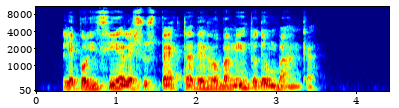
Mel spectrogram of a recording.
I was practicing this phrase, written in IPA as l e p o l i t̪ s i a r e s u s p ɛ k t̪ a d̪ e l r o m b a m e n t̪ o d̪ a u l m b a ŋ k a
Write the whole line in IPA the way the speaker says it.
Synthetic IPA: l e p o l i t̪ s iː a l e s u s p ɛ k t̪ a d̪ e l r o b a m e n t̪ o d̪ e u m b a ŋ k a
